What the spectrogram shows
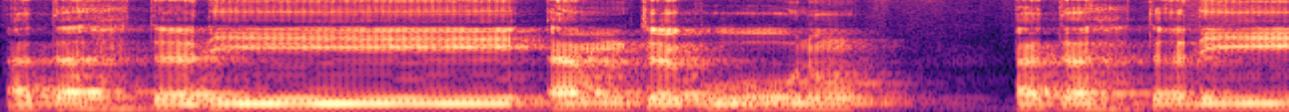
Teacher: അതഹ്തദി അം തകൂനു അതഹ്തദി ഇതിലുള്ള യാഇൻ്റെ ദീർഘം മദ് മുൻഫസിൽ ജായിസ് എന്നതാണ്. 4-5 ഹറക്കത്തിൻ്റെ അളവിൽ അവിടെ യാഇനെ ദീർഘിപ്പിക്കൽ വേണ്ടതാണ്.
